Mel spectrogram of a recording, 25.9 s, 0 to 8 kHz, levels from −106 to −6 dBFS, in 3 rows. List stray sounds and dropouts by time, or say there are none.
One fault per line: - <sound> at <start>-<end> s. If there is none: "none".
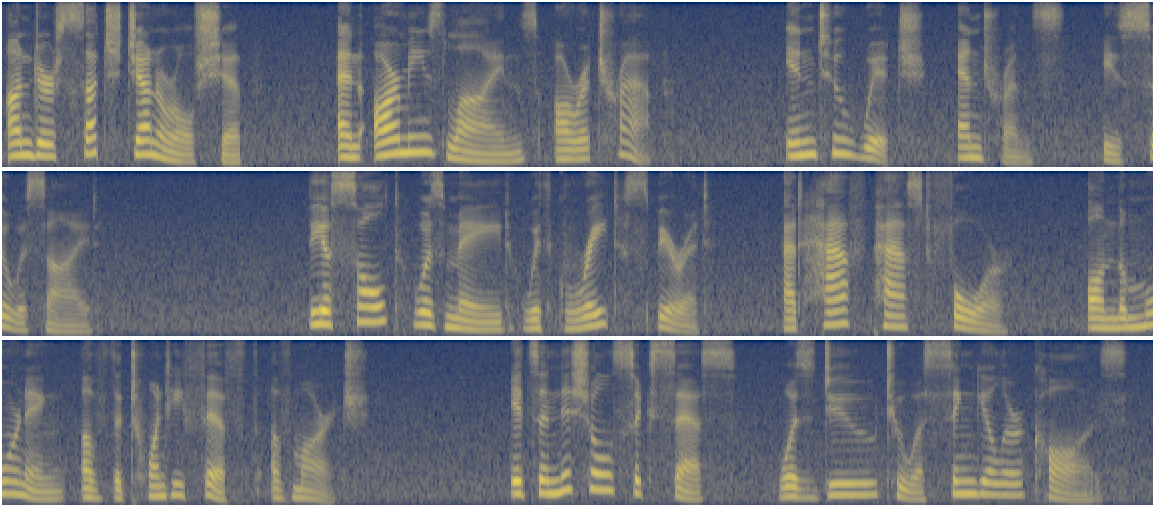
none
